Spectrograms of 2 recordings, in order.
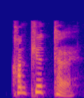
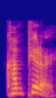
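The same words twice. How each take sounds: First: 컴퓨터 with a clearly puffed T; careful aspirated T in 컴퓨터; full T sound. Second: 컴퓨터 with the T as a light R-like tap; American-style tapped 컴퓨터; flapped T. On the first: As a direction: release the T hard in 컴퓨터. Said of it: "터로 안 하고". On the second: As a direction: drop the T of 컴퓨터 into a flap. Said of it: "컴퓨터 이렇게 소리 툭 놓아요". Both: Shown as a demonstration.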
